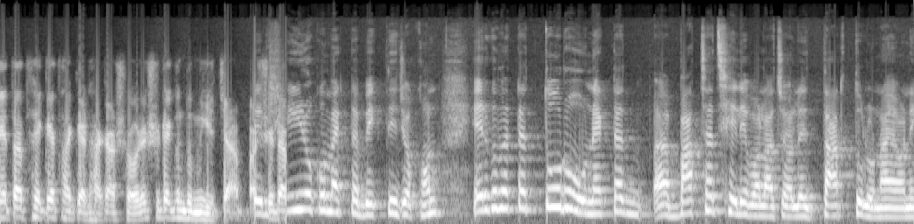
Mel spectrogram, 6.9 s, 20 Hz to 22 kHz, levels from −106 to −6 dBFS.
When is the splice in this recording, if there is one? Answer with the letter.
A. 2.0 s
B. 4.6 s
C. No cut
A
